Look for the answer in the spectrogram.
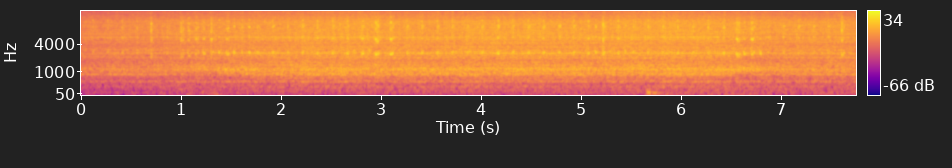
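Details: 2002 Ford Taurus 3.0 with an intermittent no-start and an oil-soaked starter, idling with a light high chirp about three times a second. It sounds like a belt, but the owner suspects the cam sensor.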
